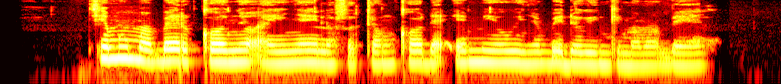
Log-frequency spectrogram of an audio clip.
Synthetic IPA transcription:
t͡ʃjemomabɛrkɔɲɔʔa̰ɪɲaɪlɔsɔtɔŋkɔda̰ʔemɪjowiɲobedoɡɪŋɡimamabɛl

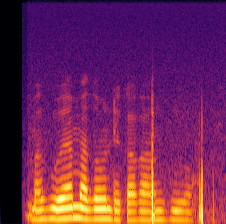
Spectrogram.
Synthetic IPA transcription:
maɣuɔjamaðɔndɛkaɣaŋɡuɔ

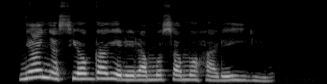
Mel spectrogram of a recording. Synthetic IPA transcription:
ɲaɲasjɔɡaɣeɾeɾamosamɔhaɾeiɾiɔ

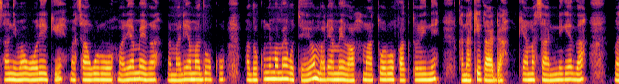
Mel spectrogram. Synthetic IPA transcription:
sanimaɣwɔɾekʰemasaɣoɾwɔmaɾeamɛɣanamaɾeamaðokumaðokunemamɛɣotɛjɔmaɾeamɛɣamatwɔɾwɔfaktɔɾeinekanakeɣada | keamasanineɣɛða | ma

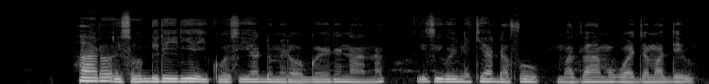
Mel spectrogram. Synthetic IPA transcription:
haɾɔesoːɡeɾeiɾieikwosijadomeɾɔːɡɔeɾenana | isiɣɔinekjadafomaðamoɣwad͡ʑamaðeɾu

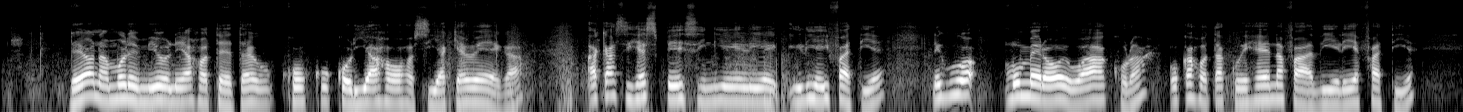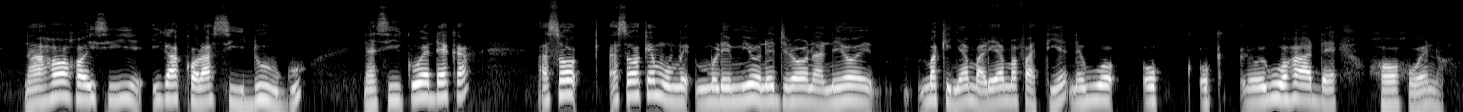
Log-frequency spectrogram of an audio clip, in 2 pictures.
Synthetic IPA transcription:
ndejɔnamoɾemioneaɦɔtɛtɛokokoɾiaɦɔɦɔsiakɛwɛɣaː | kasiɦɛspesinieiɾiɛifatiɛneɣwɔ | momɛɾɔojowaːkʰoɾa | okaɦɔtakweɦɛnafaːðieɾeɛfatiɛ | naɦɔhɔisieiɣakɔɾasiduɡu | nasikoɛdɛka̰ː | sasɔkɛmmoɾemionediɾɔnaneɔe | makiɲamaɾeamafatiɛneɣwɔ | ɣuɔɦaːdɛhɔhoɛnɔ

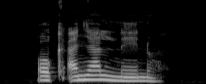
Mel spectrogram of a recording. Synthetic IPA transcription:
ɔkʰa̰ɲalnɛnɔ

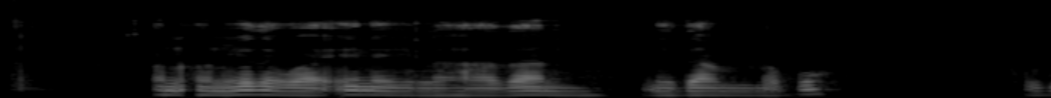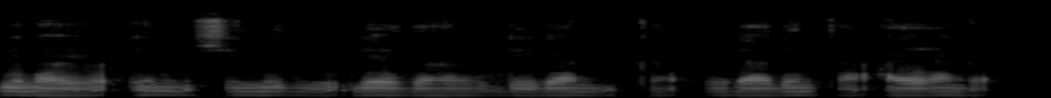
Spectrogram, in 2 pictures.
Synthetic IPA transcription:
ʔɔnɔnjɐðɐwɑːʔɪnɛjlɐɦaːðaːnː | ɪðaːmlɐɣʊ | hʊβɪnajɔ̰ʔɪnʃɪnːɪðʊlɛːðɐhɛjɖɪɣɐŋkʰɐɪlaːlɪnt̪ʰɐ̰ʕɑjjɐŋkʰɐ̰

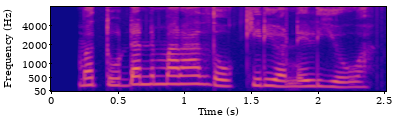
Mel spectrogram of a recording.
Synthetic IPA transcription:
matuːdanemaɾaːðokiɾiɔneɾiowa

